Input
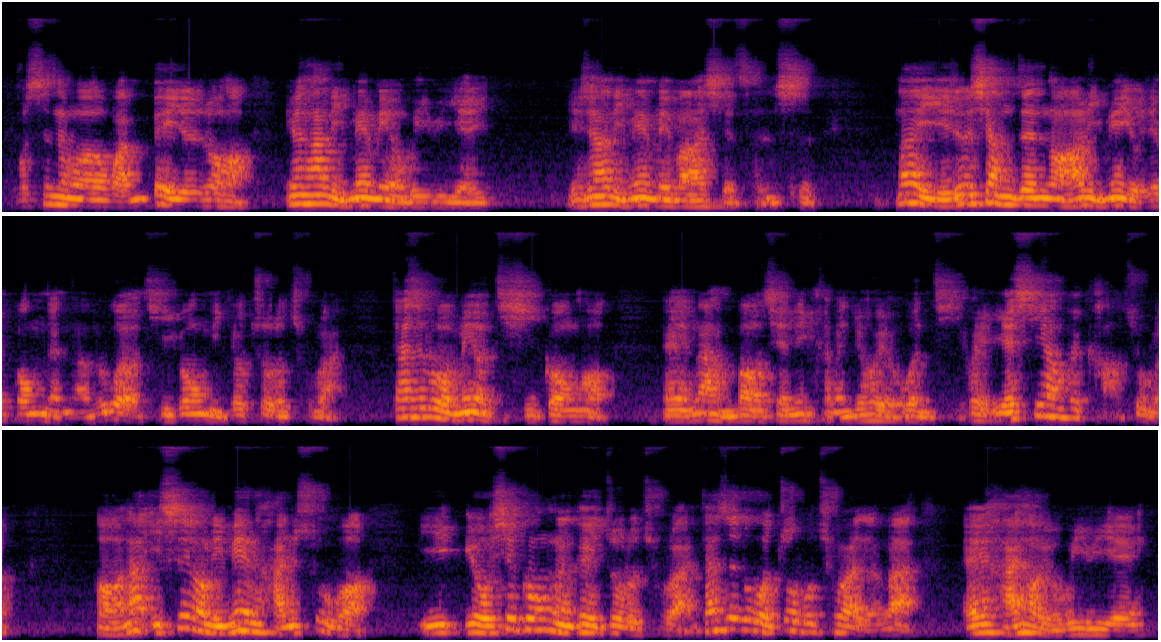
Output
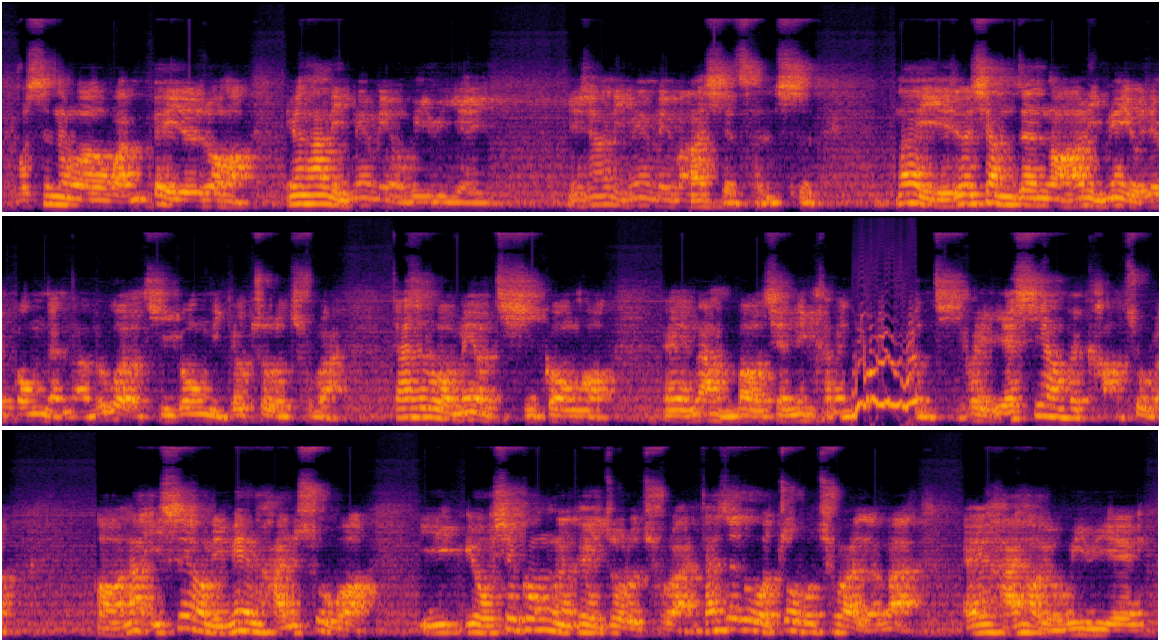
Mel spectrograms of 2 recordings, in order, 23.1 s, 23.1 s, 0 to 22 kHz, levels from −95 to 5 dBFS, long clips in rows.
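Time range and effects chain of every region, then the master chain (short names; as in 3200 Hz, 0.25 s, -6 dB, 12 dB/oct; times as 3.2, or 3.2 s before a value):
2.3–4.59 bell 3200 Hz +12.5 dB 0.38 oct + compressor, threshold -35 dBFS
13.37–13.8 sine-wave speech + sample leveller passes 2
whole clip: low shelf 280 Hz -9 dB; comb 5.8 ms, depth 65%; fast leveller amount 50%; gain +3 dB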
